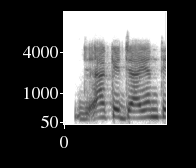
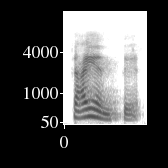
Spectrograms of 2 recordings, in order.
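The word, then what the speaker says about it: ಜಾಯತೇ: ಏನಿದೆ ದುಷ್ವಾಸುಟತ್ತಲ್ಲ ದುಷ್ವಾಸುದುವೇಯಜಯತೆ ಜಾಯಂತೆ ಯಾಕೆ ನೋಡಿ ಅಲ್ಲಿ ಇನ್ನೊಮ್ಮೆ ನೋಡಿ ಸೊನ್ನೆ ಇದೆಯಾ ಅಲ್ಲಿ ಜಾಯಂತೆ ಚಾಯಂತೆ ಮಾತಾಜಿ ಇಲ್ಲ ಅಂ ಇದೆಯಾ ಅಲ್ಲಿ ಸೊನ್ನೆ ಇದೆಯಾ ಅನುಸ್ವರ ಇದೆಯ ಅಲ್ಲಿ ಜಾಯತೆ ದುಷ್ಟಸುವಲೇಯ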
